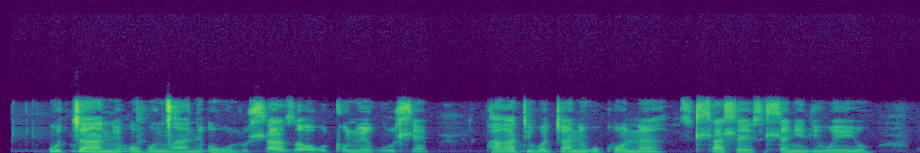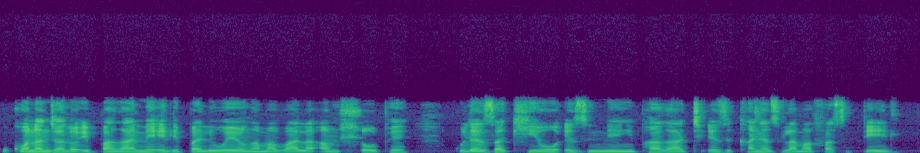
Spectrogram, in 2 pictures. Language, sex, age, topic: North Ndebele, female, 25-35, health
